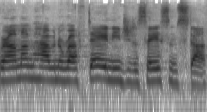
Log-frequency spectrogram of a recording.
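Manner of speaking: plain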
